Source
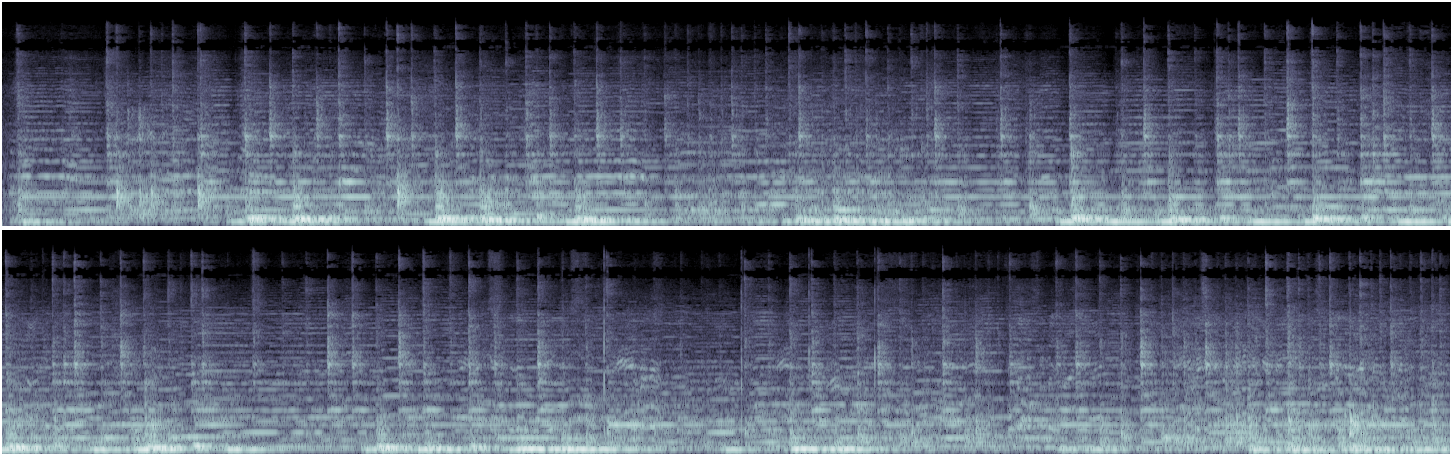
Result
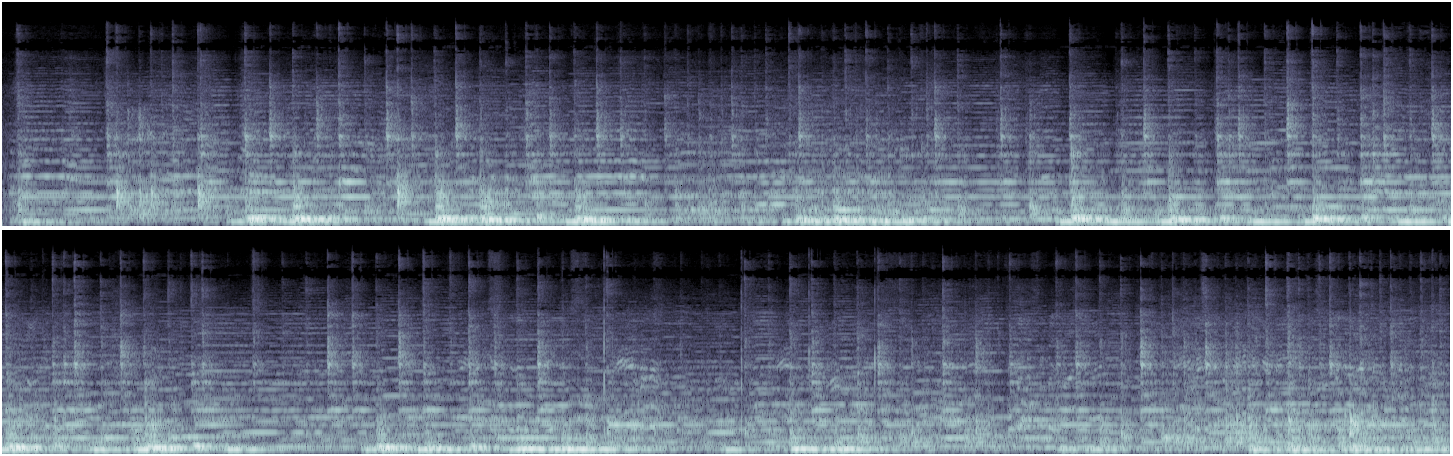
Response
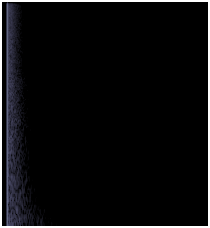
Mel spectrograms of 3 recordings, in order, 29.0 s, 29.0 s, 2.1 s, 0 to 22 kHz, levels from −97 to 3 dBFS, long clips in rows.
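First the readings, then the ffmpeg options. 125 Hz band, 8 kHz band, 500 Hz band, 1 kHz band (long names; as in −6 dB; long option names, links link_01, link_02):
+0.5 dB, can't be measured, +0.5 dB, +1.0 dB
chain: -filter_complex "[0:a]aecho=1:1:85:0.168,asplit=2[link_01][link_02];[1:a]atrim=start_sample=2205,lowpass=4000[link_03];[link_02][link_03]afir=irnorm=-1:irlink=0,volume=-3dB[link_04];[link_01][link_04]amix=inputs=2:normalize=0,volume=-2dB"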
